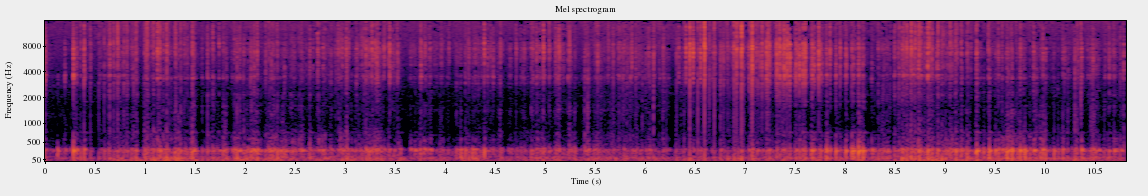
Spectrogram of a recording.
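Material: Metal mesh.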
